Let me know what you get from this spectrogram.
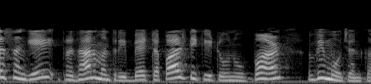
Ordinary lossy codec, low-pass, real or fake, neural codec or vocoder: none; 5.4 kHz; real; none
